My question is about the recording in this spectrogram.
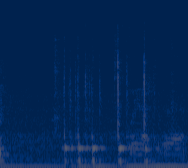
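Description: Faint, scattered clicks from a computer mouse and keyboard, several in the second half, over quiet room tone.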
